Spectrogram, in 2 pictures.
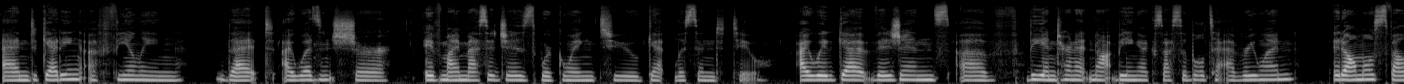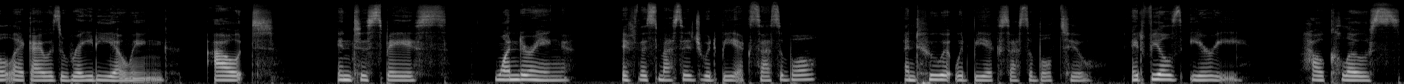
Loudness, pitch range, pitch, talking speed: -26 LUFS, 190-210 Hz, 200 Hz, 125 wpm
